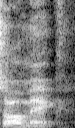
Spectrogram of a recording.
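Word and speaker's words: Samekh: Samek, pronounced Samek, transcribed as S, the number 60, meaning prop, support, the intelligence of probation, trial.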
